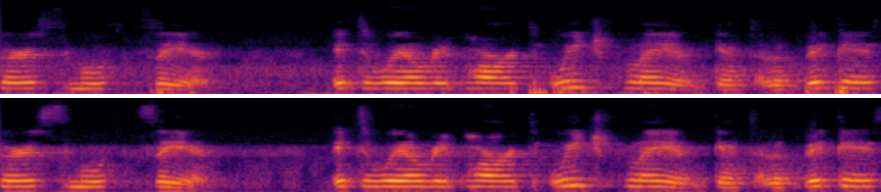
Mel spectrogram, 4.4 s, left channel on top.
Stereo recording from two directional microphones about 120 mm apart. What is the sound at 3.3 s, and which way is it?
A woman's voice, 45° right (ahead or behind).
